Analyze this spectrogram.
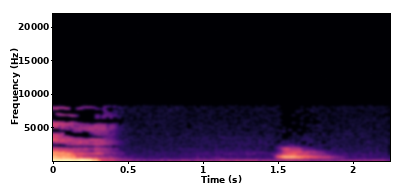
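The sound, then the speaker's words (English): Two brief dog barks, faint and separated by about a second of near silence. “I'm sorry, the dogs are barking. It's distracted me.”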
